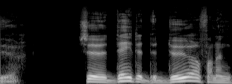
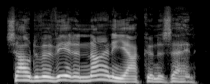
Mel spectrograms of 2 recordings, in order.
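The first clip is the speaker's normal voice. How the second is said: higher, eager question; exclaiming; 5 semitones higher, 4 dB louder than usual. Acted. Lucy wondering if they are back in Narnia, exclaiming. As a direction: ask it excitedly. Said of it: "riep Lucy uit".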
